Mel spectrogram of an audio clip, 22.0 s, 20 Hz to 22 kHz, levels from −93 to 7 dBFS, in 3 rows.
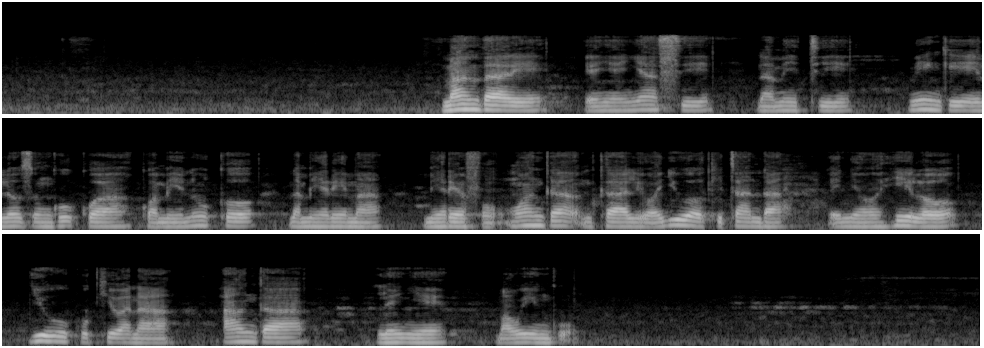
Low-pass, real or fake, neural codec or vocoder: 7.2 kHz; fake; codec, 16 kHz, 16 kbps, FreqCodec, smaller model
